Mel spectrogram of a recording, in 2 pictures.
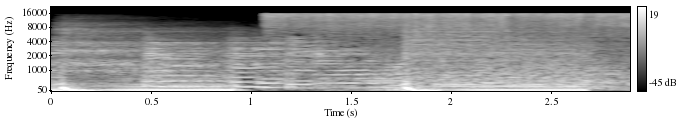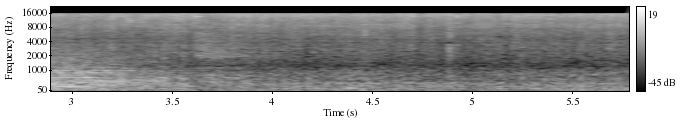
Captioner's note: pork chop sizzling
